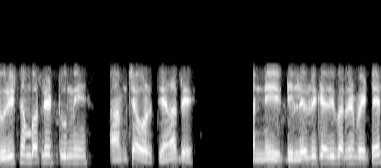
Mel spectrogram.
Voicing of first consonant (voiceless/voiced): voiced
